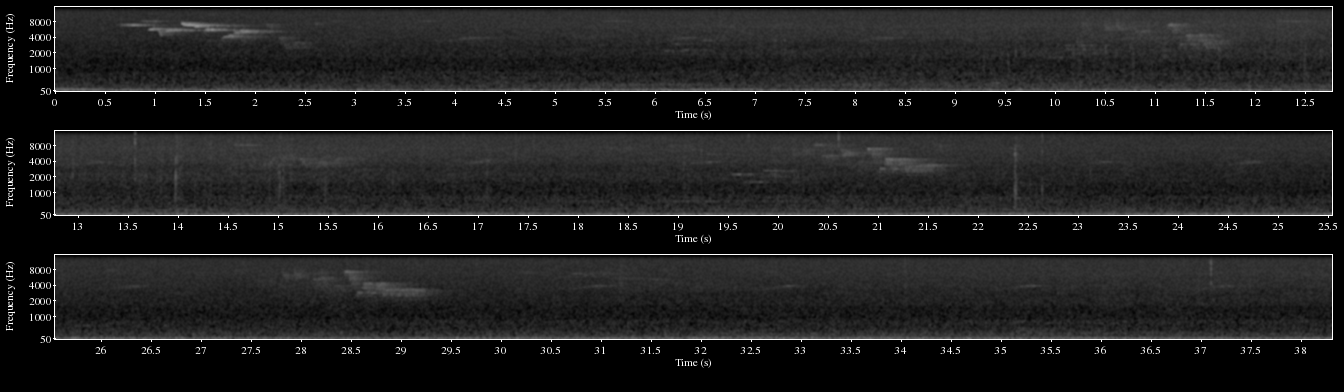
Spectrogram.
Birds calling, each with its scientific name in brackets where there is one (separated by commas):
Brown Creeper (Certhia americana), Eastern Wood-Pewee (Contopus virens), Wood Thrush (Hylocichla mustelina), unidentified bird, House Wren (Troglodytes aedon)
